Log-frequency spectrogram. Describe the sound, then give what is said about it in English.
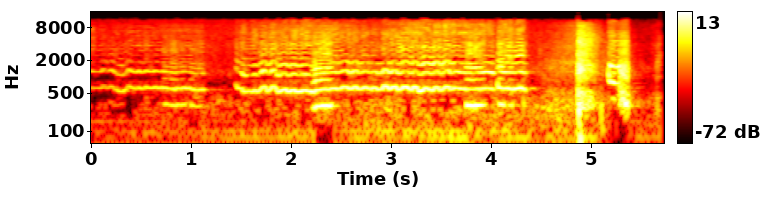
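Flies buzzing on a hot afternoon at the British Embassy in Alexandria, a steady, wavering drone that rises and dips in pitch, followed by a couple of brief sharp noises near the end. “Curse these flies.”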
